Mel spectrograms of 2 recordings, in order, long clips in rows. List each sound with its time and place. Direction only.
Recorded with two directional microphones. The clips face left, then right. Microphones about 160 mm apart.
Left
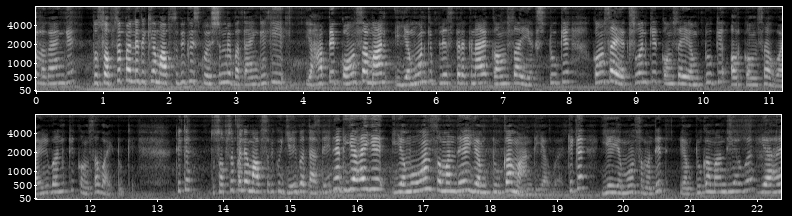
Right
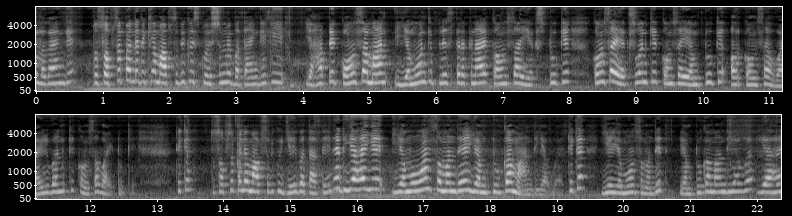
0.0 s a woman's voice: 35° right (ahead or behind)
0.9 s a woman's voice: 20° right (ahead or behind)
4.1 s a woman's voice: 30° right (ahead or behind)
